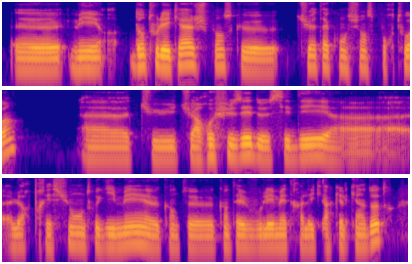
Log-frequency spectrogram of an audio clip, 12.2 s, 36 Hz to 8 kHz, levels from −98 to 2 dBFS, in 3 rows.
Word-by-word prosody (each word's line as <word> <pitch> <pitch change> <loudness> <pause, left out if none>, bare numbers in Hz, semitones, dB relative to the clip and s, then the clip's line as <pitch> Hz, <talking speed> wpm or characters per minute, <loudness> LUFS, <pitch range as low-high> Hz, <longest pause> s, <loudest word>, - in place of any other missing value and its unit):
Heu, 110 0 +4
mais 115 0 +2
en - - -17 0.3
dans 135 - +3
tous 140 - 0
les 120 -1 +10
cas 145 +1 +5
je - - -5
pense 130 0 -3
que, 115 - -5
heu, 100 -1 +1 0.2
tu 130 - -2
as - - -2
ta 125 - +1
conscience 120 -1 -6
pour - - -12
toi, 150 +9 +2 0.7
heu, 100 -1 -3
tu 100 -1 -4
tu - - -4
as 100 - +4
refusé 120 +2 +3
de 110 -4 +1
céder 110 +2 +2
à 100 - -5 0.8
à - - -7
leur - - -4
«pression» 115 -1 -4
entre 110 0 -4
guillemets, 110 +3 +1
heu, 100 -2 0
quand 100 -1 -10
heu, 95 -1 -1
quand 105 -3 -7
elles 100 -1 +3
voulaient 100 +1 +1
mettre 105 0 -3
à 100 - -2
l'écart 100 0 -4
quelqu'un 105 - -3
d'autre 140 +2 +3
110 Hz, 200 wpm, -24 LUFS, 100-120 Hz, 0.8 s, les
